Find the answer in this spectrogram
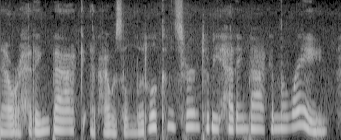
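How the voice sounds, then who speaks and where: A woman's somewhat breathy voice at a very fast pace, lively in intonation, with a dry, close sound and no echo. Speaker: Minecraft let's play YouTuber. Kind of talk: casual talk to camera, gameplay commentary.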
